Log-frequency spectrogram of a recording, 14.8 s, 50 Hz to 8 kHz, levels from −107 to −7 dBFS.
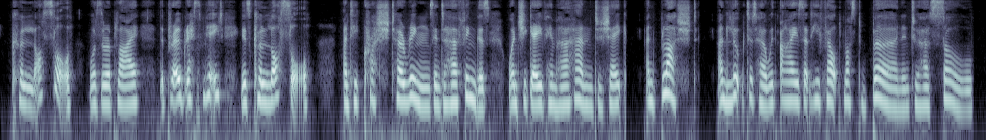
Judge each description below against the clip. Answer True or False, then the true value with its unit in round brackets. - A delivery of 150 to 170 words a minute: True (165 wpm)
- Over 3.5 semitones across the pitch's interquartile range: False (3.1 semitones)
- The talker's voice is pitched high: True (195 Hz)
